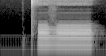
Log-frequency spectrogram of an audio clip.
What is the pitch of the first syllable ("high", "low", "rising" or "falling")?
high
